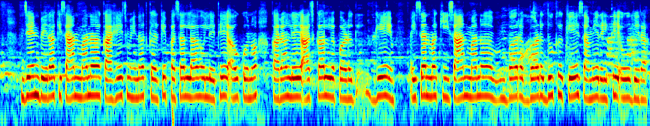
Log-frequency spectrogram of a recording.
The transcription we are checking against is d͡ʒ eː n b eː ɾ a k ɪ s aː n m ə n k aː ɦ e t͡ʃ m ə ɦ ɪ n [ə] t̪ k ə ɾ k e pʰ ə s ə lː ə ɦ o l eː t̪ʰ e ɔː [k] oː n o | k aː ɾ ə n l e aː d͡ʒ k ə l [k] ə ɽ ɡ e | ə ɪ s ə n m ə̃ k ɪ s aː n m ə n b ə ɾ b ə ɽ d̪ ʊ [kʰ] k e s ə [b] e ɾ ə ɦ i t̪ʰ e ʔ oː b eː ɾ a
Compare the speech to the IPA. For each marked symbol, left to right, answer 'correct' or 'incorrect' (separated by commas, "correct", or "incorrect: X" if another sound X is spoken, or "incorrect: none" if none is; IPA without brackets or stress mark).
correct, correct, incorrect: p, correct, incorrect: m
